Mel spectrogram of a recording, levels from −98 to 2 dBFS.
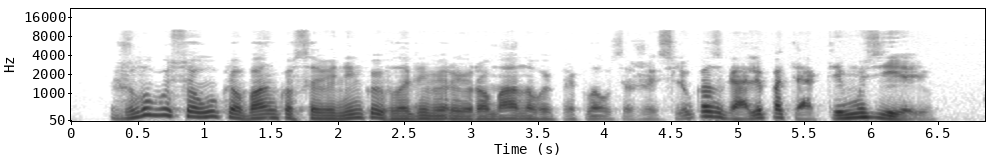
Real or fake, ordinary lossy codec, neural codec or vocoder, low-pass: fake; MP3, 64 kbps; vocoder, 22.05 kHz, 80 mel bands, Vocos; 9.9 kHz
